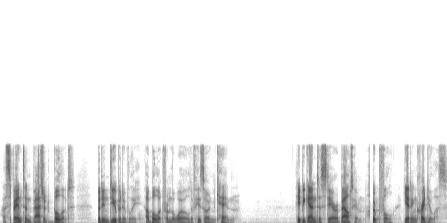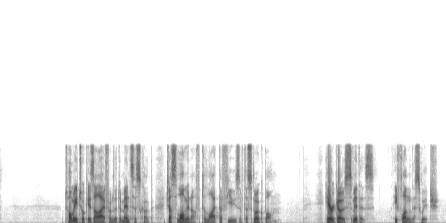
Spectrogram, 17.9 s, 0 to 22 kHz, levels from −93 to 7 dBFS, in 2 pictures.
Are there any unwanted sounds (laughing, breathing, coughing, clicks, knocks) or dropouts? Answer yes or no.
yes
